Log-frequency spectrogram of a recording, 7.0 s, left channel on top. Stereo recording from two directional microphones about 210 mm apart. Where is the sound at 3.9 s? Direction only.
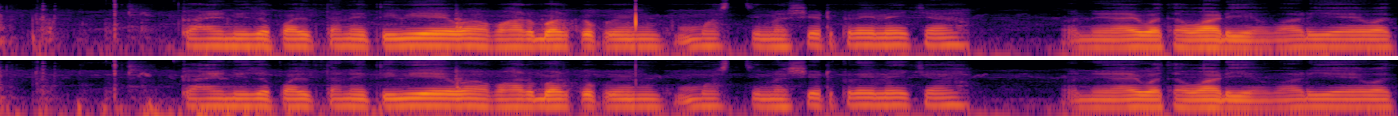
10° right (ahead or behind).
